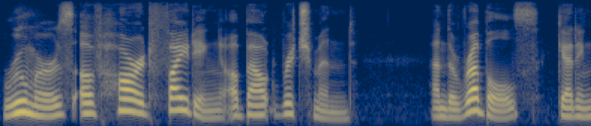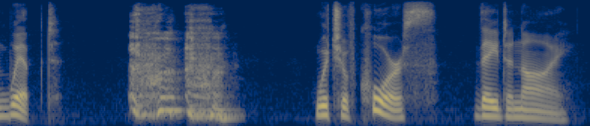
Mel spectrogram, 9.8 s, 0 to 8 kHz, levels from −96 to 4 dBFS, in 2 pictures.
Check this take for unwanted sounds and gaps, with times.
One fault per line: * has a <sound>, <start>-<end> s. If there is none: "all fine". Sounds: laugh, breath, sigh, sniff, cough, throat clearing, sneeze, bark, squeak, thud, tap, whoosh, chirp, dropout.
* has a cough, 6.0-7.0 s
